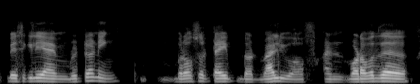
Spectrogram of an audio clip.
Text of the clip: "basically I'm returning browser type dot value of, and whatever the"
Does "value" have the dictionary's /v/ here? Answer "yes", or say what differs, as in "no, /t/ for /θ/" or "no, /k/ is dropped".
yes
